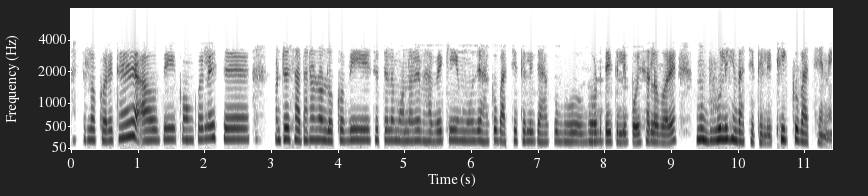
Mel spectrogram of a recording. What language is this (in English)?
Odia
